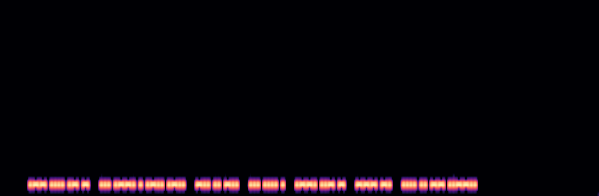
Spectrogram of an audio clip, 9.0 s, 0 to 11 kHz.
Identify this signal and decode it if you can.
Morse code, heard as a keyed tone, about 46 wpm, 700 Hz. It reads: WHAT SPELL DID SHE PUT ON HIM?
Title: Sentences from Top 1000 Words - Review Part 1 - 45wpm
